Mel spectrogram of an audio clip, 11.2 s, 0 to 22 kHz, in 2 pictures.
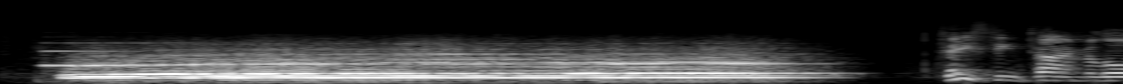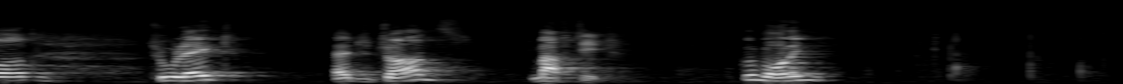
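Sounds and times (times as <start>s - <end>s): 
whistle blown through holes in sweet: 0.0s - 4.4s
speech: 4.8s - 9.8s.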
